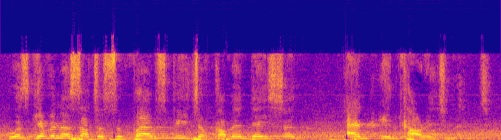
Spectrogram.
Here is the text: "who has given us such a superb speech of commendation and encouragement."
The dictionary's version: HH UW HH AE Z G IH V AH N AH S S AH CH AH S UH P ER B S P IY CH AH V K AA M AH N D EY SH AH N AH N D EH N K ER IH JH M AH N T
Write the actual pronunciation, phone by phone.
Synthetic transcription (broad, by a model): HH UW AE Z G IH V AH N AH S S AH CH AH S UH P ER B S P IY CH AH V K AA M AH N D EY SH AH N AH N D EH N K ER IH JH M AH N T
